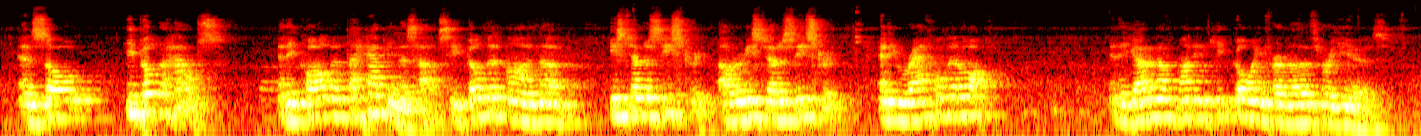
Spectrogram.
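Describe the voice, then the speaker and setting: Over noticeable background noise and audible room echo, a man with an American accent speaks at a high pitch with ordinary pitch variation. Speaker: retired doctor, former board president. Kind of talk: awards ceremony speech. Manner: fast.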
